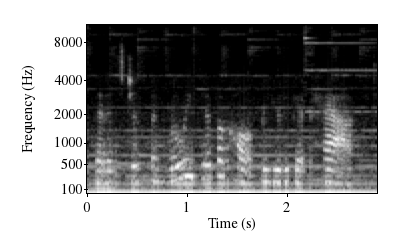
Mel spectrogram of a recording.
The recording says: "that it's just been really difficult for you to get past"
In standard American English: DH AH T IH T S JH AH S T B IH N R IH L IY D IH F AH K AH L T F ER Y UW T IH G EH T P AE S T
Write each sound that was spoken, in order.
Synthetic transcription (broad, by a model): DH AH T IH T S JH AH S T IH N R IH L IY D IH F AH K AH L T F ER Y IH T IH G EH T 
